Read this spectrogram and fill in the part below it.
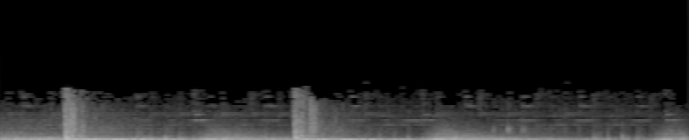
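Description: Two loud, close gunshots from a longer-barrelled shotgun fired by a firearms expert, each a sharp blast followed by a rolling boom that echoes and fades outdoors.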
